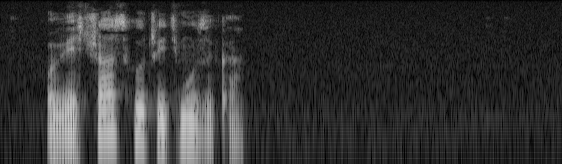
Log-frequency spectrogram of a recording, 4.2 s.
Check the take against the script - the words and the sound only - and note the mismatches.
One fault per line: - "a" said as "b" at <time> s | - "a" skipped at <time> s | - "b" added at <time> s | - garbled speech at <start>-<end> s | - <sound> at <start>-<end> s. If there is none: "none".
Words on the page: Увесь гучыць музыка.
- "час" added at 0.7 s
